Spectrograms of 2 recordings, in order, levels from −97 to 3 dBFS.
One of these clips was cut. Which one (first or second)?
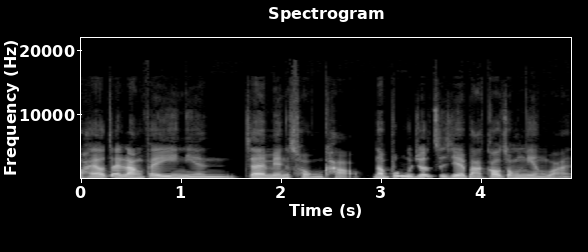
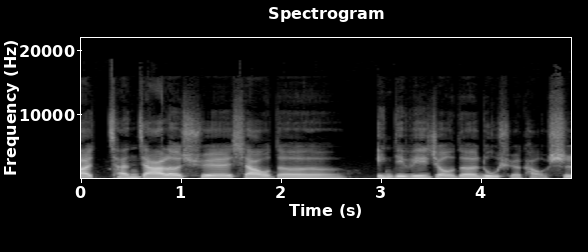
first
